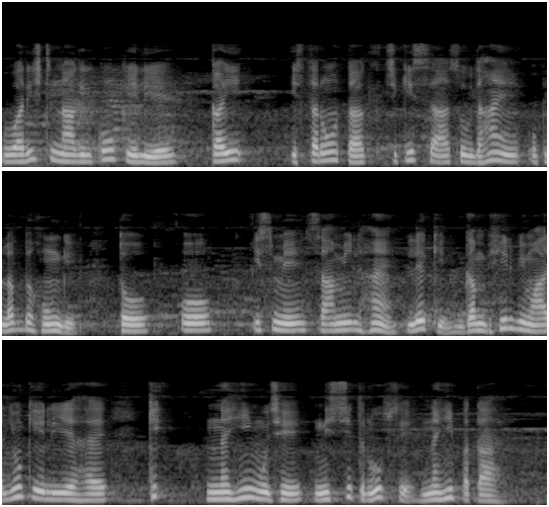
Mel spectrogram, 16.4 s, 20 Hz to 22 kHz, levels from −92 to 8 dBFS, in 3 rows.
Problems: constant background noise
